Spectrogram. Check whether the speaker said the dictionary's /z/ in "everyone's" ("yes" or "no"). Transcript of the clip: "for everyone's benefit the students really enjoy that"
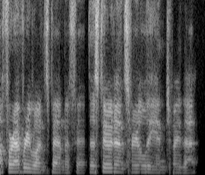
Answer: yes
